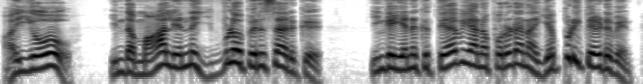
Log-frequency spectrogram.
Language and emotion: Tamil, angry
